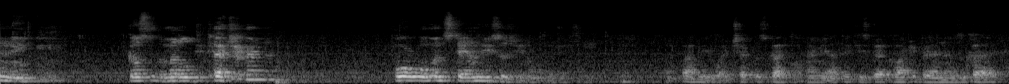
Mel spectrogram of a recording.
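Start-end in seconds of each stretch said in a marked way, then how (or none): 5.1-10.0 quiet. Retold or imitated. Doctor snitching quietly.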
